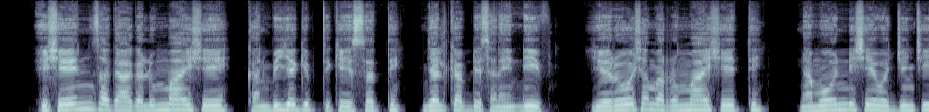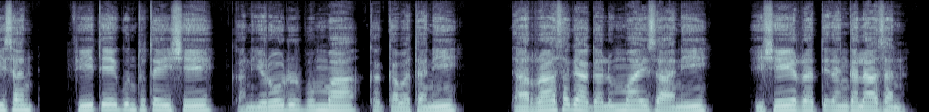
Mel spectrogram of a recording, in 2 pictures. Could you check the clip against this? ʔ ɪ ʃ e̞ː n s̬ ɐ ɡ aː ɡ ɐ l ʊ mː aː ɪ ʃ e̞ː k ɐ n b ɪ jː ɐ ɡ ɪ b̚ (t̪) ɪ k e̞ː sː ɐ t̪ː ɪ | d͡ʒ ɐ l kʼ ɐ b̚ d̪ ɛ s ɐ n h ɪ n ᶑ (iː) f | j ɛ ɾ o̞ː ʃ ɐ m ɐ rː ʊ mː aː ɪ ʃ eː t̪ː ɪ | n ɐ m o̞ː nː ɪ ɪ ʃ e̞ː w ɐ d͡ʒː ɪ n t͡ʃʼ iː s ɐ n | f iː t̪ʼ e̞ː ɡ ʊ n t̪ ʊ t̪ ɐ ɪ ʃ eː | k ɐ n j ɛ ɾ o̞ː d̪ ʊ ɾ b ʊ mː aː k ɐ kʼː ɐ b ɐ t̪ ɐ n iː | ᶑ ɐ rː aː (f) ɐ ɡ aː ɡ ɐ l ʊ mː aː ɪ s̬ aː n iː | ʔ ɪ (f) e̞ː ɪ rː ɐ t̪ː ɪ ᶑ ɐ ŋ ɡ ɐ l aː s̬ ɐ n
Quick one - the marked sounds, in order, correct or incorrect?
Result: incorrect, correct, incorrect, incorrect

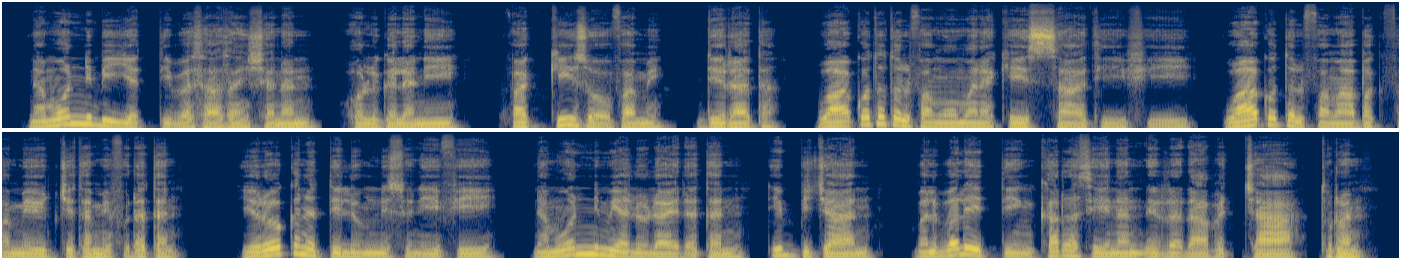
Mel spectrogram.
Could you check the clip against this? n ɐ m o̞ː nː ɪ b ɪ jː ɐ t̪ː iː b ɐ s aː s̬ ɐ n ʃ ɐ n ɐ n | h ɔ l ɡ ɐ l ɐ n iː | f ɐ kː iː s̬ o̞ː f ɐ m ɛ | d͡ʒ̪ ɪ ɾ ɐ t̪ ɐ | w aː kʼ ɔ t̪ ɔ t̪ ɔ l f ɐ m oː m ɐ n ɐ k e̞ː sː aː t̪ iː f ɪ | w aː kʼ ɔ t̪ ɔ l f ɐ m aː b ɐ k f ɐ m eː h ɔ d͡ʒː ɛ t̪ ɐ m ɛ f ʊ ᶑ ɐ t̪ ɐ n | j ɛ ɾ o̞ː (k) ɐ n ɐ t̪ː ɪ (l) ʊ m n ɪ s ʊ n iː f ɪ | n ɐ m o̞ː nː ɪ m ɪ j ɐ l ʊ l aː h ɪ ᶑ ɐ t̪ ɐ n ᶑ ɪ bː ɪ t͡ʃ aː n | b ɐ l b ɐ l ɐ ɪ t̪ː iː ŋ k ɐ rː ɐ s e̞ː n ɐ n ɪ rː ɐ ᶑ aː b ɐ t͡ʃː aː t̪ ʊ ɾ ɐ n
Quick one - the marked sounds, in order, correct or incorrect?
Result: correct, correct

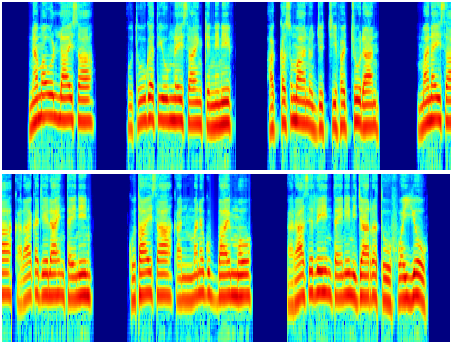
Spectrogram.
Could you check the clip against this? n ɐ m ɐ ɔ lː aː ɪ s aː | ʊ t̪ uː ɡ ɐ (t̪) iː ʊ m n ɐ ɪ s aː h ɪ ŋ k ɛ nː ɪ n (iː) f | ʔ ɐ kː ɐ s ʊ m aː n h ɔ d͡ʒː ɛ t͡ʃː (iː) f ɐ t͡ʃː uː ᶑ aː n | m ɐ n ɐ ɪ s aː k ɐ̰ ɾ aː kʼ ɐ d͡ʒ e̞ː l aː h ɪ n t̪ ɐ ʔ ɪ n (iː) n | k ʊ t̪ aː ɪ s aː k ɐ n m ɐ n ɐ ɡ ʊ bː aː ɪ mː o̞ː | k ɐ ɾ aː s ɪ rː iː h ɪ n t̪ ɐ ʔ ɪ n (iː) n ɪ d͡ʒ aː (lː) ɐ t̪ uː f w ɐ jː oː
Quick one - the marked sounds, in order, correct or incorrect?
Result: correct, correct, correct, correct, correct, incorrect

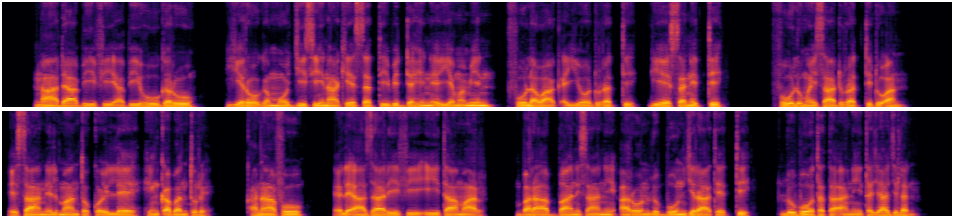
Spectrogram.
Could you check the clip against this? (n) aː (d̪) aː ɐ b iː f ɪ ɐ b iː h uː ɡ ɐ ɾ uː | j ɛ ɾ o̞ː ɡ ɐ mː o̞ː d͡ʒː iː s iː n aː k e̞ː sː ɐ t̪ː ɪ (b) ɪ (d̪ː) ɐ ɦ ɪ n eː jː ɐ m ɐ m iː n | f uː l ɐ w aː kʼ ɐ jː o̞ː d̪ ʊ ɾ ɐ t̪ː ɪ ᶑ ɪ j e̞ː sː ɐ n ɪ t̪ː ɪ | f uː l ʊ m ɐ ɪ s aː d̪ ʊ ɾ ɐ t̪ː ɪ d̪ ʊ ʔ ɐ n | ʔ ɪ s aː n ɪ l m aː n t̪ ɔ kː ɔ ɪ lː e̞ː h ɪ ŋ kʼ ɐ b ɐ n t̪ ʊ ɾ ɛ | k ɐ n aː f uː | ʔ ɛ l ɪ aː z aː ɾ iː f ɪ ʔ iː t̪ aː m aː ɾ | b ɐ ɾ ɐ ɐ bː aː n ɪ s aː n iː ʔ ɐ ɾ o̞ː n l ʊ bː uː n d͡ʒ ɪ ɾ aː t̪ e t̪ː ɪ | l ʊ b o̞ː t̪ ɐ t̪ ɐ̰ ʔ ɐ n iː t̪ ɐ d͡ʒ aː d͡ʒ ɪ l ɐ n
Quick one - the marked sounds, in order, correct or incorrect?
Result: correct, correct, correct, correct

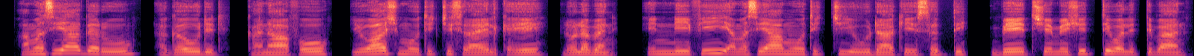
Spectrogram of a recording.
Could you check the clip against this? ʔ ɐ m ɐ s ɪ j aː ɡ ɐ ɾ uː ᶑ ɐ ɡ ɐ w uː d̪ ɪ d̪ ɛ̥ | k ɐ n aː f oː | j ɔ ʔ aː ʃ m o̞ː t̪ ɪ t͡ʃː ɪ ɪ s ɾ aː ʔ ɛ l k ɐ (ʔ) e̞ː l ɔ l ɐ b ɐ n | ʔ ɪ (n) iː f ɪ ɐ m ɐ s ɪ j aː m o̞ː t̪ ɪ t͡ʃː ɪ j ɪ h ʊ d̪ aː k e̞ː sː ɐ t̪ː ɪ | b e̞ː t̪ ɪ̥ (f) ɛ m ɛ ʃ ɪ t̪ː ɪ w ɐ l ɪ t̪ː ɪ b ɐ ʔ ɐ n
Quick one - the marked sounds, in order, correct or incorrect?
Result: correct, incorrect, incorrect

